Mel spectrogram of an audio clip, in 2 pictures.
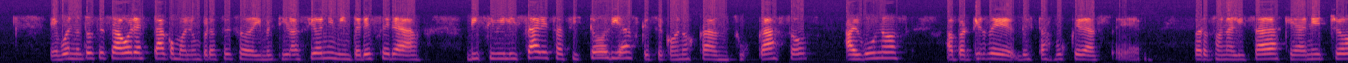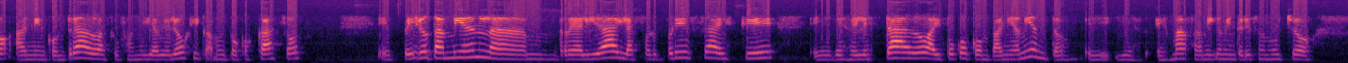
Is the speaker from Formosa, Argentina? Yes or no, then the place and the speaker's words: no; Santa Fe, Argentina; yo que vivo en un pueblito de 3.000 habitantes, incluso en mis orígenes, que soy santafesina, en mi ciudad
